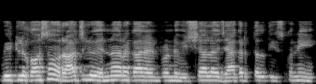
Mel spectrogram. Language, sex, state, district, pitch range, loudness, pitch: Telugu, male, Andhra Pradesh, Krishna, 180-200 Hz, -13 LUFS, 185 Hz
